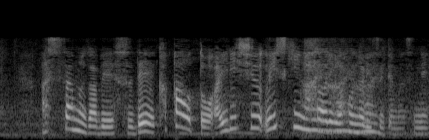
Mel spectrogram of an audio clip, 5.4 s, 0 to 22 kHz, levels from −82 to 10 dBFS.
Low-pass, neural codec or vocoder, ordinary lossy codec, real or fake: 7.2 kHz; none; MP3, 32 kbps; real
